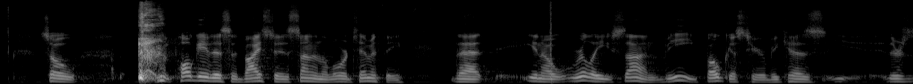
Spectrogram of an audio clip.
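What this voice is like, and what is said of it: Strained, struggling voice. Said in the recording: “My voice is stronger today than it was Sunday, but my vocal cords are not, evidently. So they're giving me some grief here.”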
